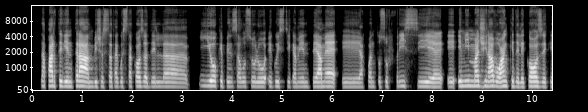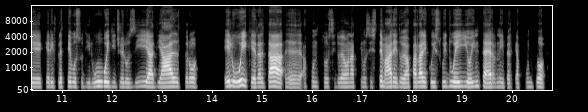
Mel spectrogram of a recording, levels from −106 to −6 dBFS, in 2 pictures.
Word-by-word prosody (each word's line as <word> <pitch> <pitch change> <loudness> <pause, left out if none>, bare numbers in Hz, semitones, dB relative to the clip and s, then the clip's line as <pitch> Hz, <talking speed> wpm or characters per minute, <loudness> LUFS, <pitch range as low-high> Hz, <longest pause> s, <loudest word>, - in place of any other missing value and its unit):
da 205 - -7
parte 215 0 +5
di 205 - 0
entrambi 195 -1 +7
c'è 195 +1 -11
stata 195 0 -8
questa 195 +1 -10
cosa 200 -1 -1
del: 190 -2 -6 0.2
io 220 -1 +2
che 210 -1 -7
pensavo 195 0 -10
solo 190 -1 -5
egoisticamente 190 -1 -8
a 190 - +6
me 195 0 +1
e 180 0 -10
a 180 - -8
quanto 195 0 -12
soffrissi 200 0 -6
e 180 -1 -1
e 190 0 -7
e 215 - +3
mi 215 +1 -2
immaginavo 215 -1 +3
anche 210 +1 +5
delle 185 -3 -6
cose 200 -2 +3
che 180 -2 -8
che 185 - -11
riflettevo 185 0 -7
su 185 +1 -21
di 175 0 -19
lui, 195 +2 0
di 185 0 -18
gelosia, 180 +2 -3
di 180 0 -10
altro 185 0 +1 0.5
e 205 - +4
lui 215 +2 +3
che 190 - -13
in 175 - 0
realtà, 185 +1 +5
ehm, 165 -2 -10
appunto 180 +1 -17
si 180 0 -29
doveva 180 0 -7
un 180 0 -7
attimo 185 +1 -11
sistemare, 190 0 -2
doveva 175 -1 -4
parlare 190 +1 +1
coi 185 -1 -8
suoi 195 +2 -12
2 200 0 0
io 195 -1 -1
interni 185 -2 -2
perché 170 0 -15
appunto 180 0 -8
190 Hz, 170 wpm, -23 LUFS, 185-200 Hz, 0.5 s, entrambi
